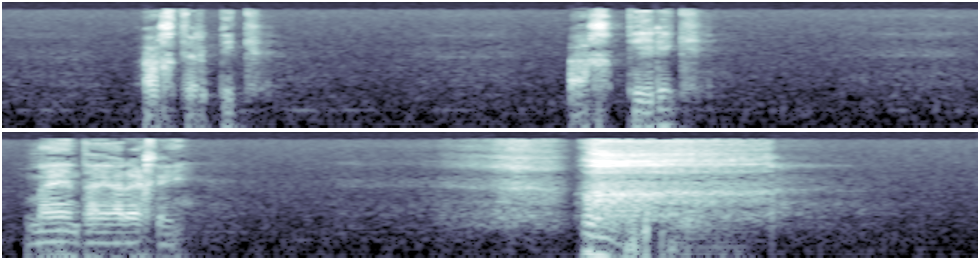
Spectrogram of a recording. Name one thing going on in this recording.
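A man speaks quietly and drowsily in short bursts, close to a phone microphone.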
